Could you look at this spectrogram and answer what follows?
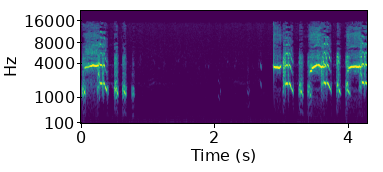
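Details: Grey francolin giving a burst of harsh repeated whistled and squeaky notes, then falling silent for about two seconds before the rhythmic series resumes.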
